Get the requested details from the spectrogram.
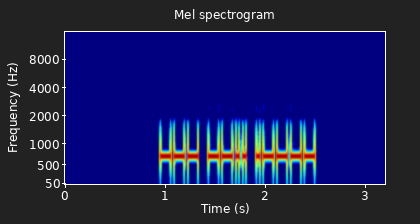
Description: Morse code, heard as a keyed tone, about 36 wpm, 700 Hz. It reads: OZ1
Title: Callsign Prefixes for Top 100 DXCC - 35wpm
